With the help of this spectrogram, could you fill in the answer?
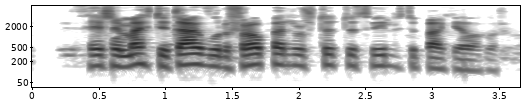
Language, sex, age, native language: Icelandic, male, 30-39, Icelandic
